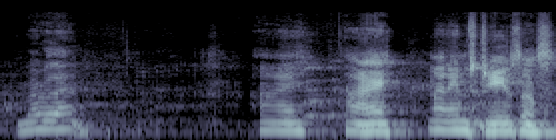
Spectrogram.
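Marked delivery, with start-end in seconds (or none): 1.9-4.1 small passive voice, slow and unhurried. Mocking old paintings of a passive little Jesus: passive little Jesus voice. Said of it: "The passive little Jesus".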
